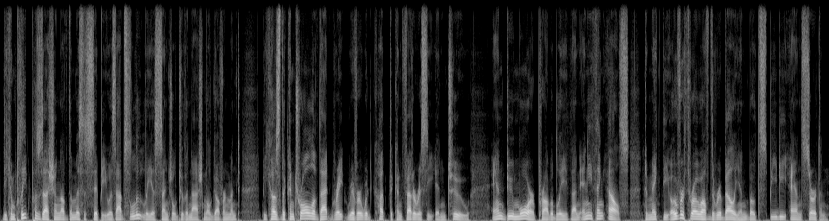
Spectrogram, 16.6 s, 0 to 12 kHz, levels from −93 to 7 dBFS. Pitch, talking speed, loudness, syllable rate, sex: 110 Hz, 160 wpm, -20 LUFS, 5.3 syllables/s, male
